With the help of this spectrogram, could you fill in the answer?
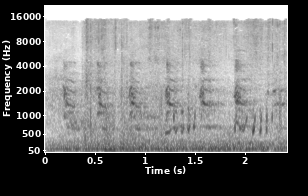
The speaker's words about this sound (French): Ah, oui, ah oui, ça fait ce bruit là. Le dindon gascon ou le dindon landais. Il en reste moins d'une trentaine, figurez-vous, dans les Landes et en Sud-Gironde aussi, à Lugos et à Guillos.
